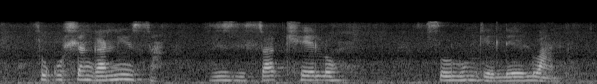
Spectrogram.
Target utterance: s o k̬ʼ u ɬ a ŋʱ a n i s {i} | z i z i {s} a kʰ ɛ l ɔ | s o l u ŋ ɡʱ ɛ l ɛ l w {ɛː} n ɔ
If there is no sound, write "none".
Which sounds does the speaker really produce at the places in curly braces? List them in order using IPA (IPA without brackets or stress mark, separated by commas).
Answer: a, s, aː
